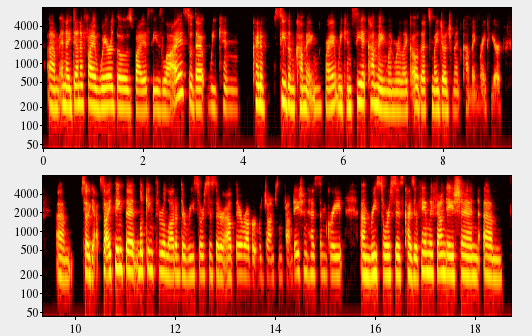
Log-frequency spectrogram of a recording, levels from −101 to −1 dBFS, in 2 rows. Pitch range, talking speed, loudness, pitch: 190-215 Hz, 200 wpm, -27 LUFS, 200 Hz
